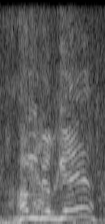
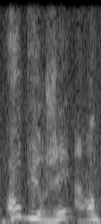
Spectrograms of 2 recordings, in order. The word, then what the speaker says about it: Hamburger: Je dois vous dire que ce monsieur ne s'appelle pas Hamburger, qui est une prononciation américaine. Il s'appelle Hamburger, qui est un nom extrêmement alsacien et qui est le vrai nom de Michel Berger.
